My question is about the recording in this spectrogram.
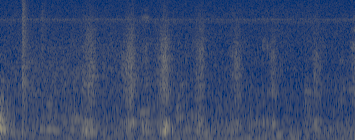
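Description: A chocolate chip cookie being bitten and chewed: faint, irregular crunches spread across a few seconds.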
